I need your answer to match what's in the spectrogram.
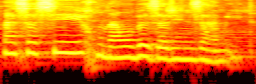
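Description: A woman voicing a bewildered uncle who shouts in anger and stammers when shaken. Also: mid-range voice, lively intonation, soft background music, close to an everyday voice. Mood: angry shouting. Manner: shouting, then shaky and stammering. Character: furious bewildered uncle who returned home, man.

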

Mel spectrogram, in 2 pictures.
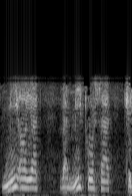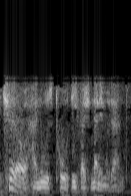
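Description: Male reader as cunning investigator; husky, pitch swinging widely. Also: expressive. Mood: lecturing. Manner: lecturing, then fussing anxiously. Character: sly, talkative male police investigator. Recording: tinny lo-fi radio recording.

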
